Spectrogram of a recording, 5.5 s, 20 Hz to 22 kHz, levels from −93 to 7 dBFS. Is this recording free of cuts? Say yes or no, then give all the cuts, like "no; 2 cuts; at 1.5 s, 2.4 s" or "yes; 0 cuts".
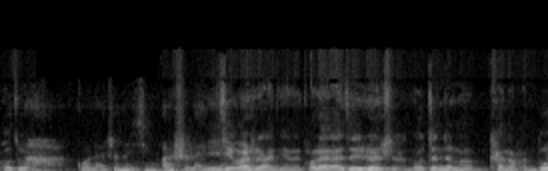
no; 1 cut; at 3.0 s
